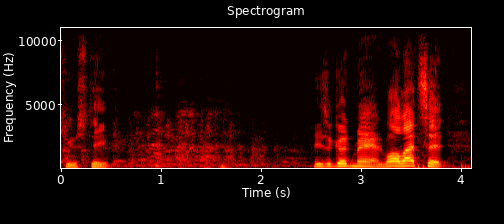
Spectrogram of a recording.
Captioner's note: audience laughing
